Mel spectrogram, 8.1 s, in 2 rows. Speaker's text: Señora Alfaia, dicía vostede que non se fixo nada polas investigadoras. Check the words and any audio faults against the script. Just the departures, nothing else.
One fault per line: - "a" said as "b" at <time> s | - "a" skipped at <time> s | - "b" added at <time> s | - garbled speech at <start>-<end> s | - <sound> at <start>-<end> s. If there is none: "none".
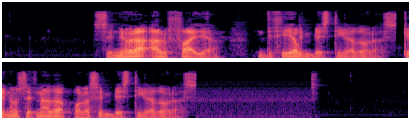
- "vostede" said as "investigadoras" at 3.0 s
- "fixo" skipped at 4.4 s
